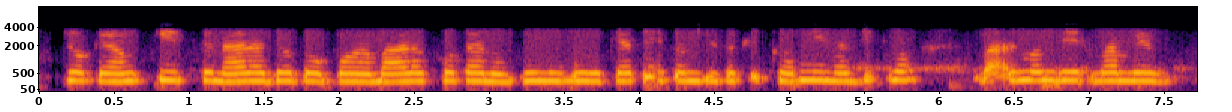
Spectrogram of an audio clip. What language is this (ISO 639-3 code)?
guj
